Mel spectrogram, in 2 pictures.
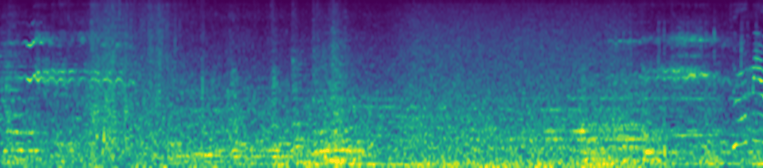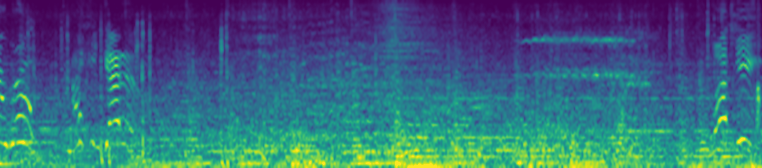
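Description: A horse whinnying several times, in bursts about halfway through and again near the end, over a bed of orchestral music and rushing river water.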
